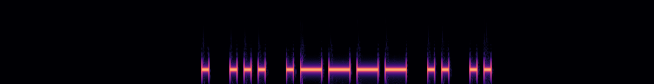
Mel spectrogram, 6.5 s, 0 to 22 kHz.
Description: Morse code, heard as a keyed tone, about 17 wpm, 700 Hz. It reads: ES1II
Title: DXCC-100 Call Signs - 5 Characters - Repeated 3x - 17wpm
